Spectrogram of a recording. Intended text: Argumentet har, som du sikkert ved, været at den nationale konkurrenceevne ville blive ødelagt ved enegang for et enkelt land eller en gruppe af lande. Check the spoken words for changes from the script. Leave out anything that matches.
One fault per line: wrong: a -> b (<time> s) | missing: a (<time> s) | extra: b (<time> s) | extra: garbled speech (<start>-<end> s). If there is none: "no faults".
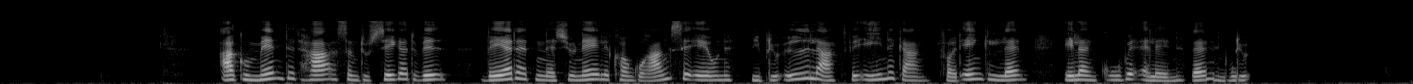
extra: garbled speech (11.9-12.5 s)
